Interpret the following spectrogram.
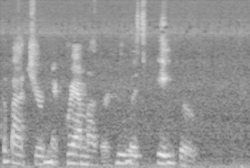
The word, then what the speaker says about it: Igbo: Yeah, so it's pronounced Igbo.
